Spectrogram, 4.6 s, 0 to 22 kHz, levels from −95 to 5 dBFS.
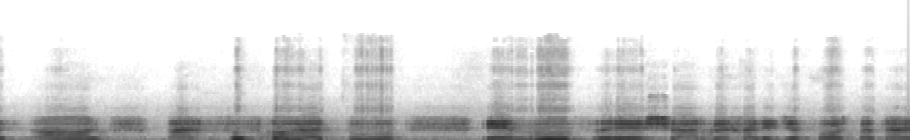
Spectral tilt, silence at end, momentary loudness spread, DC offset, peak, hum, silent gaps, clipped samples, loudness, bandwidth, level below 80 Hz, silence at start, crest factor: -3.5 dB/octave; 0 s; 10 LU; under 0.1%; -4 dBFS; none; none; under 0.1%; -22 LUFS; 14.5 kHz; -56 dBFS; 0 s; 18 dB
